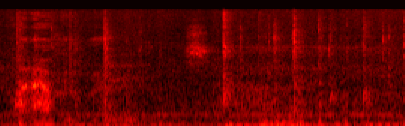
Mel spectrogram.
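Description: Faint typing on a computer keyboard, a few scattered light key clicks mostly in the second half, over a low murmur of a man's voice.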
